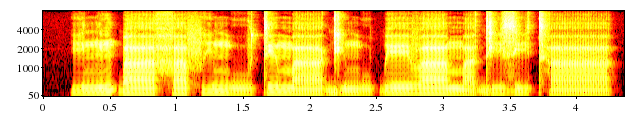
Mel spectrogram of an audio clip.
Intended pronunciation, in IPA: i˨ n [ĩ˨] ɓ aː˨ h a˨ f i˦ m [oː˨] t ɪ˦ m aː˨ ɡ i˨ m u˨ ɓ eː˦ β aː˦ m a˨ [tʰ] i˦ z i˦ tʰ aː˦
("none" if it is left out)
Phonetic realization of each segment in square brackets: ĩ˦, uː˨, d

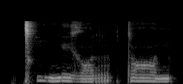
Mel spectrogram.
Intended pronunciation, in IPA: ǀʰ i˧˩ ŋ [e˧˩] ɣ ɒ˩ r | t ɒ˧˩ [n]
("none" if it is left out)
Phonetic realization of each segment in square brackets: e˧˩, n

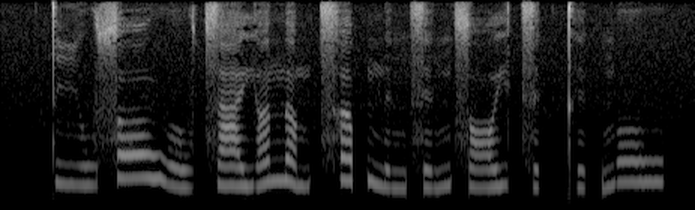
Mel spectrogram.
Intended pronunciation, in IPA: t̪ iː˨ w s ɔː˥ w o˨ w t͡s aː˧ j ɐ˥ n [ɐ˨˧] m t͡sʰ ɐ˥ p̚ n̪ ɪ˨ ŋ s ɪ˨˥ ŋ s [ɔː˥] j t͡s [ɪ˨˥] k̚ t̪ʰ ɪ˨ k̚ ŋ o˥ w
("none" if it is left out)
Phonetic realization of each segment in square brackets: ɐ˨˧, ɔː˨˥, ɪ˨˥

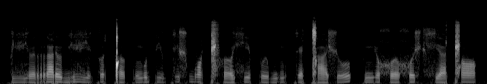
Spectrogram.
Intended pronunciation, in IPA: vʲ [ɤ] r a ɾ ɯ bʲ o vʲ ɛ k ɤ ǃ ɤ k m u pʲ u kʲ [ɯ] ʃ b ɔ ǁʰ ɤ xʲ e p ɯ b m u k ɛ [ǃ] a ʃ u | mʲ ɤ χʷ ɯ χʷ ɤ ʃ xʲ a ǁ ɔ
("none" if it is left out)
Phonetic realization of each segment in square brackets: ɤ, u, ǀ

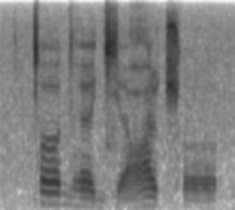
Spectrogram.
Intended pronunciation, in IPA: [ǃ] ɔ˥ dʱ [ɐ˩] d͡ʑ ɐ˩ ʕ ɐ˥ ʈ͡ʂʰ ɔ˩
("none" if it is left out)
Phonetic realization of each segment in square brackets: ǀ, ɐ˧

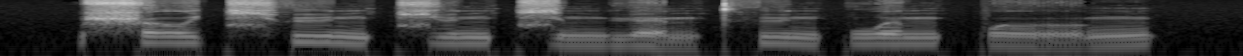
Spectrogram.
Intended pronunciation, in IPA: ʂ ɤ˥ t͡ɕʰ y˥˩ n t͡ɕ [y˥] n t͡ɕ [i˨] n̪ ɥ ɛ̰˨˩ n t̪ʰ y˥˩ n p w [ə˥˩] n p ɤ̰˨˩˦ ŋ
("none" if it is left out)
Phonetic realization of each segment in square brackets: y˥, i˨, ə˥

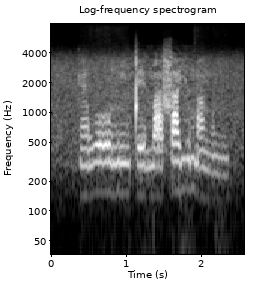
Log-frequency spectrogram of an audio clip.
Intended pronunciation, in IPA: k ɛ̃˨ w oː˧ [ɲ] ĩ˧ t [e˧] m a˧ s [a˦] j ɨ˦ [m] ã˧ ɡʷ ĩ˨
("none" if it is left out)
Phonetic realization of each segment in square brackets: ɲ, e˧, a˦, m

